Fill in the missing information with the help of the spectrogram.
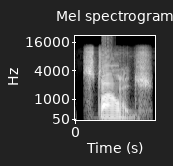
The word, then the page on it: stowage: American English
